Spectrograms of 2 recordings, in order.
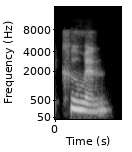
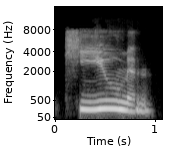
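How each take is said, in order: First: The first syllable does not sound like 'you'. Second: The first syllable sounds like the word 'you'. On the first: The speaker calls it wrong. "We don't say cumin" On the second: The speaker calls it right. "it's very similar to saying the word you"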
